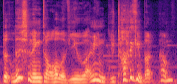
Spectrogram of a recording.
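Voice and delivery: high, halting, emotional outburst; worked up and apologetic, pitch climbing, breaking off mid-phrase; upset and embarrassed. Acted. Hurt human confronting cryptid friends at the bar, high and emotional.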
